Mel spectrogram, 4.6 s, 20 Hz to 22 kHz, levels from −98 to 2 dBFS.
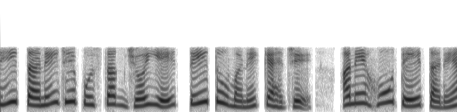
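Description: Speech carried over G.711 telephone coding, confined to the line band of about 200 Hz to 3.7 kHz with nothing above 3.8 kHz, and no technical faults to report.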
